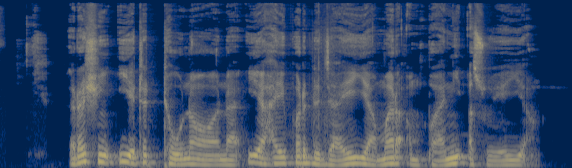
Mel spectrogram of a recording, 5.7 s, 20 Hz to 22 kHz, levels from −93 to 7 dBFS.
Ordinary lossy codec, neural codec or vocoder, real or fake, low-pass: none; vocoder, 48 kHz, 128 mel bands, Vocos; fake; none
